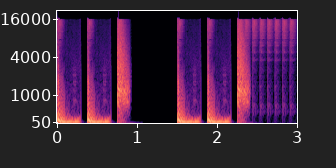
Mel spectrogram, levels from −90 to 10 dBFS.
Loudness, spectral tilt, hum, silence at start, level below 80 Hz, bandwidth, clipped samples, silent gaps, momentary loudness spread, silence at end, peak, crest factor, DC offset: -14 LUFS; -4 dB/octave; none; 0 s; -18 dBFS; 17.5 kHz; under 0.1%; 1.06-1.49 s; 11 LU; 0.05 s; 0 dBFS; 14 dB; under 0.1%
